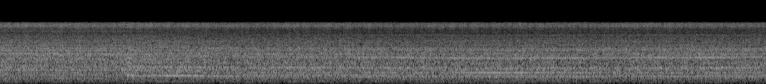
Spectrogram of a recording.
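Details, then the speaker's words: Cadillac CTS 3.6 L just after spark plug change for cylinder 1 misfire: hissy engine roar with slightly uneven wavering note when first started; owner suspects oil on the plugs and low fuel pressure, then runs smoothly. "she ran a little crappy at first I think that's probably due to the fact that oil can be spraying down the spark plugs I believe that's what made it run like that at first plus maybe there wasn't enough fuel pressure yet"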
